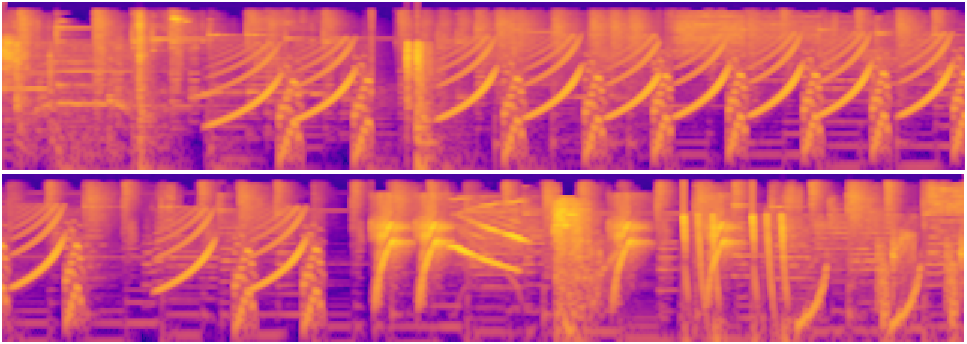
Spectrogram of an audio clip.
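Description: Cartoon 'boing' sound effects: a quick run of short springy sweeps rising in pitch, about two a second, over children's background music. A few falling swoops near the end break the run before the rising boings resume.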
